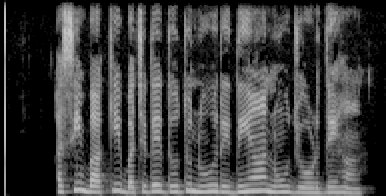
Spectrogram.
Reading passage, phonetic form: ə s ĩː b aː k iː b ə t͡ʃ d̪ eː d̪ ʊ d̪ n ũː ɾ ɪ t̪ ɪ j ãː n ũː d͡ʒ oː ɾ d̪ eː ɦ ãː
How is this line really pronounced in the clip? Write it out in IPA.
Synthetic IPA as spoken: ə s ĩː b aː k iː b ə t͡ʃ d̪ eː d̪ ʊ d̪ n ũː ɾ ɪ d̪ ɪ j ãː n ũː d͡ʒ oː ɽ d̪ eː ɦ ãː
